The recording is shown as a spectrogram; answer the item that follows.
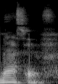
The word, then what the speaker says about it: MASEF: about it's actually called massive it stands for the metabolic Advanced Seattle hepatitis fibrosis core okay so the a is a short day not a long a okay I stand corrected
